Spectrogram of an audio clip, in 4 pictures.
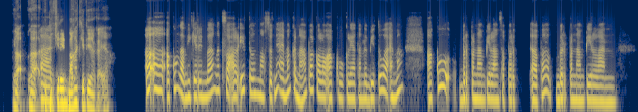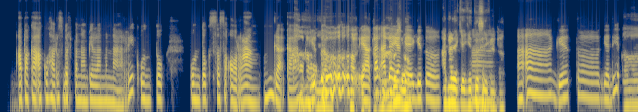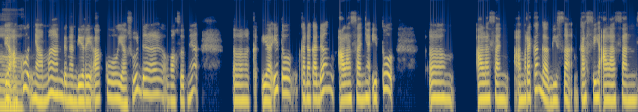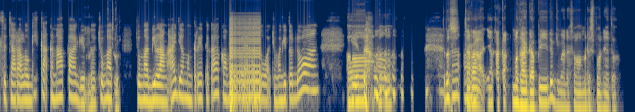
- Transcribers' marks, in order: other background noise; chuckle; chuckle; chuckle
- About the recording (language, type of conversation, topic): Indonesian, unstructured, Apa yang kamu rasakan ketika orang menilai seseorang hanya dari penampilan?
